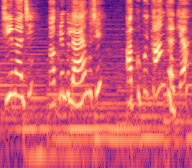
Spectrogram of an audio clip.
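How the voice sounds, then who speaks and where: A woman's voice: extremely high pitch, expressive, a little fast, sharp tone, heavily acted. A woman voicing an arrogant, sly young educated daughter-in-law in a Hindi family cartoon, haughty and mocking. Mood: coolly polite. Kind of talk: animated Hindi family story dialogue. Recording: music behind the voice. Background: background music.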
